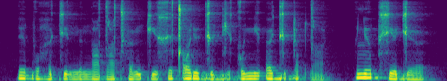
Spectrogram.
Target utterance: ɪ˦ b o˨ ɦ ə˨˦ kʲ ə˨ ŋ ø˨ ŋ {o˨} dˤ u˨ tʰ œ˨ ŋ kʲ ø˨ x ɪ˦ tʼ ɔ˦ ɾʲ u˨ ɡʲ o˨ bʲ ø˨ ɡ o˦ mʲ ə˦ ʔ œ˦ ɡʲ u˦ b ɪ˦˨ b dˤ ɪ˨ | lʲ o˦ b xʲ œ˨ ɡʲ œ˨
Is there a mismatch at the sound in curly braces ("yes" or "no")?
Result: no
